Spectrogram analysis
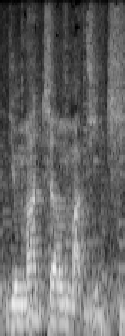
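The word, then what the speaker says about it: Nemanja Matić: Did you just say Nemanja Matic?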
